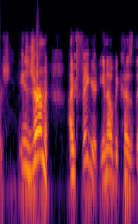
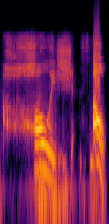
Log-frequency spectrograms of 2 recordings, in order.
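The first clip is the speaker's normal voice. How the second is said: amazed; 9 semitones higher, 8 dB louder, much slower than usual. Real, not acted. Astonished at the bad writing.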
